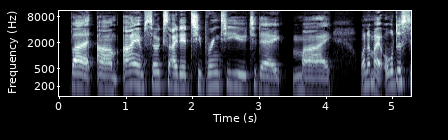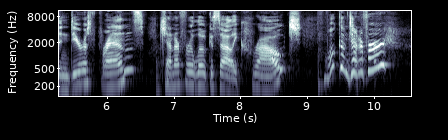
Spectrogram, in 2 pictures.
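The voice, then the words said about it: Slightly raspy voice. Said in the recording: “excuse my voice a little bit. I'm fighting a little bit of a cold, so it's a little raspy,”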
